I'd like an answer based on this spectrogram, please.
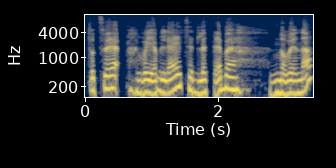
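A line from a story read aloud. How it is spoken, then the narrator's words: Hoarse angry voice. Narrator (Ukrainian): сказав Фадж хрипким від злості голосом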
